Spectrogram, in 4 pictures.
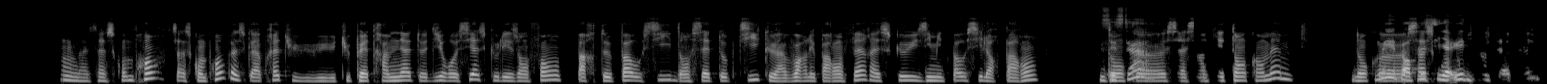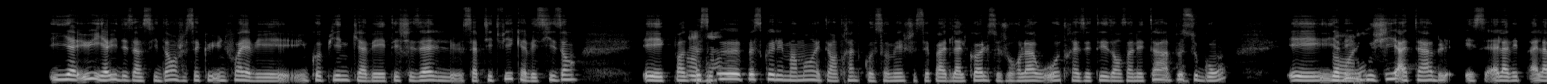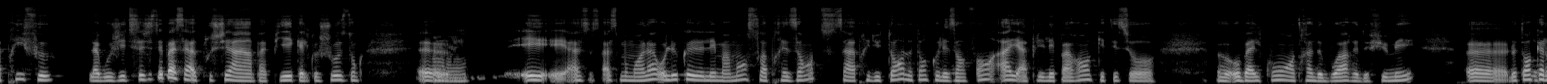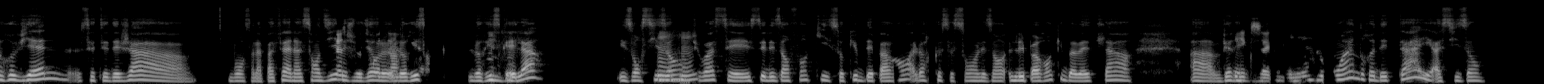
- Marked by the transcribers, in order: stressed: "moindre détail"
- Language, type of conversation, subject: French, advice, Pourquoi est-ce que je me sens mal à l’aise avec la dynamique de groupe quand je sors avec mes amis ?
- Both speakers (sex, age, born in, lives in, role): female, 35-39, France, Portugal, advisor; female, 35-39, France, Spain, user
